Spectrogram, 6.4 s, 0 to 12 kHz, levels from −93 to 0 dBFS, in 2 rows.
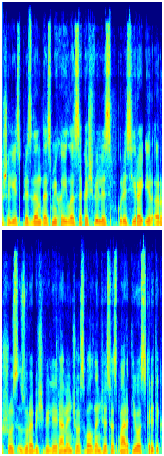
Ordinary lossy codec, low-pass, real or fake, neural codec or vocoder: Opus, 24 kbps; 10.8 kHz; fake; vocoder, 44.1 kHz, 128 mel bands every 512 samples, BigVGAN v2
